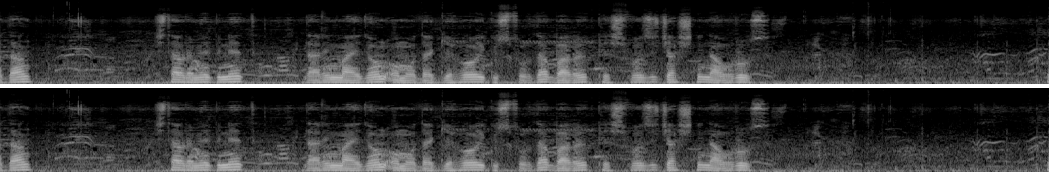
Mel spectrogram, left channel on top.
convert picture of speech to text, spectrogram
ишставре мебинед дар ин майдон омодагиҳои густурда барои пешвози ҷашни Наврӯз.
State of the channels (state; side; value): identical; both; correlation 1.00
